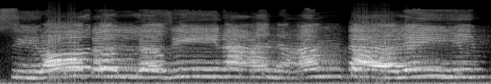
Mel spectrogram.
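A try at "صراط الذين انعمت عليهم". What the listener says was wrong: صراط الذین ذال ہے، ذال اور زا میں فرق ہے. ذال کو آہستہ سے ادا کریں گے. صراط الذین، ٹھیک ہے. زبان کا جو نوک ہے وہ اوپر کے دانتوں کے کنارے پر لگے گا، تو پھر را صراط الذین، پھر ذال ادا ہوگا.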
